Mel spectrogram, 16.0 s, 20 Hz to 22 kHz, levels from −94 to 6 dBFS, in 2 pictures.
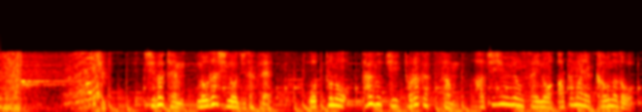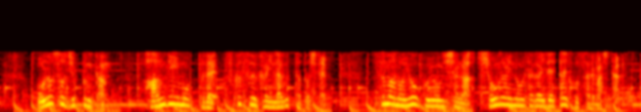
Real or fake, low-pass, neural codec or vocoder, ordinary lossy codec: real; 7.2 kHz; none; AAC, 16 kbps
